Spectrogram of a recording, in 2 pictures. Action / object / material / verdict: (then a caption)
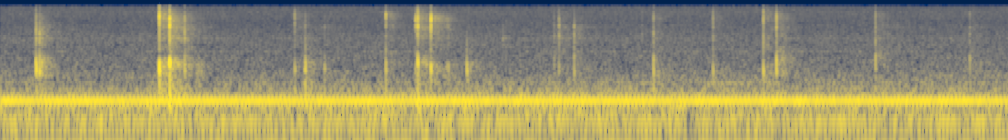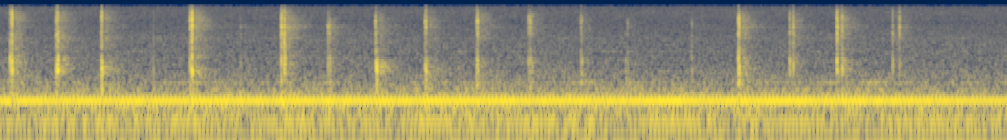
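tap / glass-backed smartphone / glass / none. Long natural nails tap on the glass back and camera module of a dark smartphone, making sharp, brief clicks with a bright edge. The taps come at an irregular pace over a steady low hum and die away almost instantly, keeping the sound quiet and dry.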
